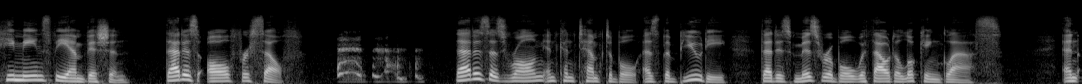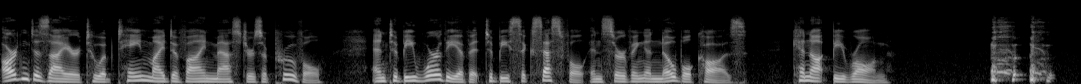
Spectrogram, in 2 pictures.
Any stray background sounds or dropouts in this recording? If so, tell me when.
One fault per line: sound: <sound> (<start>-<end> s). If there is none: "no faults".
sound: laugh (3.4-4.3 s)
sound: cough (20.7-21.4 s)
